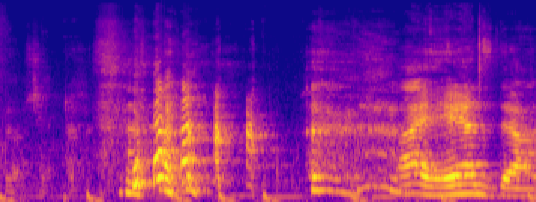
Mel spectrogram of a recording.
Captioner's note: both laugh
